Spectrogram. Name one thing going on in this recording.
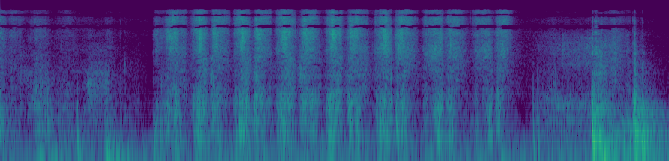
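A bristle brush scrubs briskly over leather in quick strokes.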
